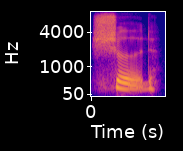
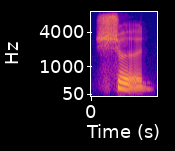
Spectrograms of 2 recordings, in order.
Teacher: we don't say the L, and the vowel is like took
